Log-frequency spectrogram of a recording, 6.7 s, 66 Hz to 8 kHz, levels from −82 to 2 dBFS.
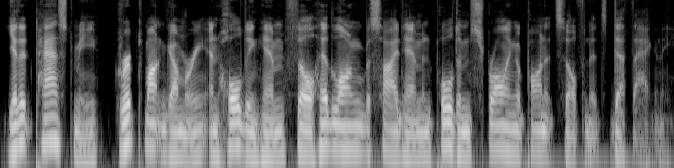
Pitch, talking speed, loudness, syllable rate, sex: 95 Hz, 205 wpm, -20 LUFS, 5.8 syllables/s, male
